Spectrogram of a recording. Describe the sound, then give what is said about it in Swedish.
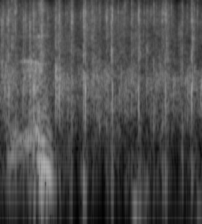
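An audience applauds with dense, steady clapping for a couple of seconds, moderately loud, with a brief murmur of voices near the start. “Ja, vi kanske klappar.”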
